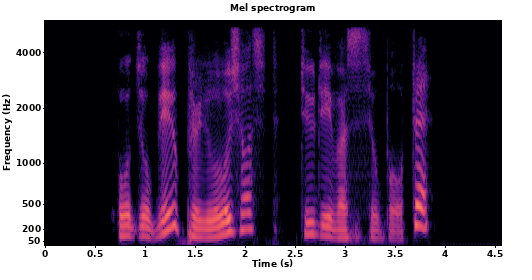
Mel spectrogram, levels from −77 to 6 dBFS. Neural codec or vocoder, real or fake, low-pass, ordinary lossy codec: codec, 16 kHz in and 24 kHz out, 0.4 kbps, LongCat-Audio-Codec, four codebook decoder; fake; 5.4 kHz; AAC, 48 kbps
